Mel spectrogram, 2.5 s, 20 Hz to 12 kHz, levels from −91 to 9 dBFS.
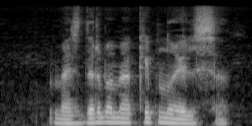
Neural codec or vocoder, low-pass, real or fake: none; 9.9 kHz; real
